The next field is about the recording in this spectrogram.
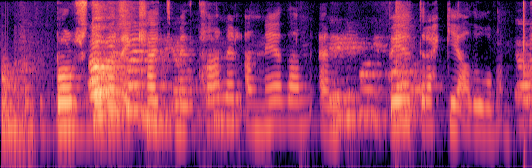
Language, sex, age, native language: Icelandic, female, 18-19, Icelandic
